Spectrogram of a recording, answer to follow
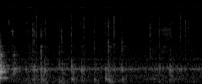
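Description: Computer keyboard being typed on: a quick run of faint key clicks as a word is typed out.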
